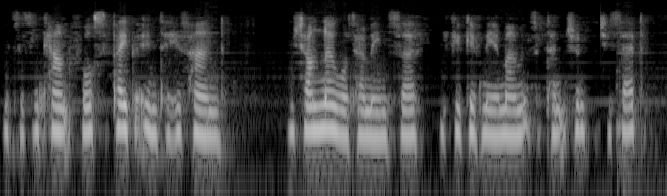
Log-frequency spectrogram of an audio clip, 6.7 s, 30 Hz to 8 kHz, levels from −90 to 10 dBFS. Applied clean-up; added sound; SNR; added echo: neural separator model SepFormer DNS4.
